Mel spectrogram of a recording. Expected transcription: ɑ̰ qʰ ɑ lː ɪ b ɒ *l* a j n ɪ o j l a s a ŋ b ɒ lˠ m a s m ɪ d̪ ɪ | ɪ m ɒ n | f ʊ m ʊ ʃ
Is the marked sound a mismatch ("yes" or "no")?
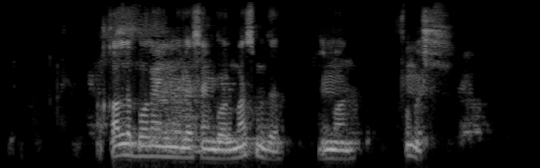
no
